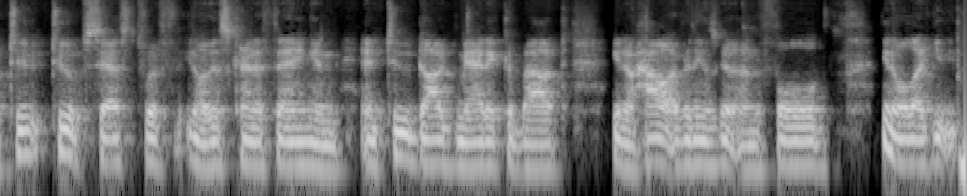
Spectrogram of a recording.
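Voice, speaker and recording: A middle-aged or older man answering as an interview guest, speaking conversationally and haltingly, often repeating words and saying "you know". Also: low voice. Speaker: interview guest, journalist and author.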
